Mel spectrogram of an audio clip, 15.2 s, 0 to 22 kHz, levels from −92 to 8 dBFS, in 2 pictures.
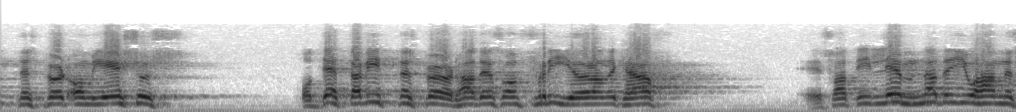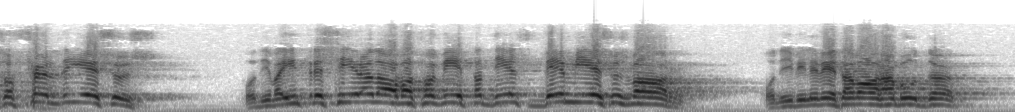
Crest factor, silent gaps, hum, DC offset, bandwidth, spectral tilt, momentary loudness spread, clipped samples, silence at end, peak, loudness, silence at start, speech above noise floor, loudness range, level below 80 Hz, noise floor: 12 dB; none; none; 0.2%; 9.8 kHz; -5 dB/octave; 13 LU; under 0.1%; 0.25 s; 0 dBFS; -11 LUFS; 0 s; 41 dB; 3 LU; -54 dBFS; -52 dBFS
